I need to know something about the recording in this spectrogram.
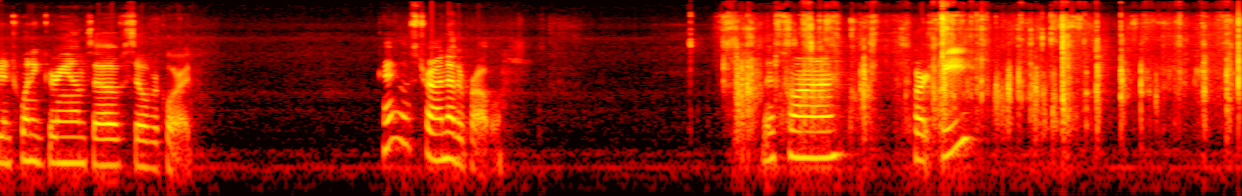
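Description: A woman speaks calmly into a nearby microphone, in short bursts with pauses.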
